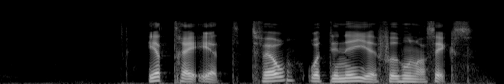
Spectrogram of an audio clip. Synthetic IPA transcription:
ɛt̪ʰːɾeːʔɛt̪ʰːv̥oːʔɔt̪ːɪniːʊɧʉ̟ːɦɵnd̪ɾasɛ̰ks

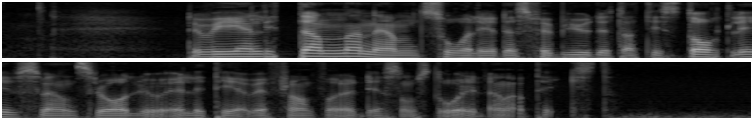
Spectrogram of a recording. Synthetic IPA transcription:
d̪̥ɛvaɾeːnlɪt̪̚d̪ɛnːanɛmnd̪soːleːd̪əsfœɾbjʉ̟ːd̪ət̪at̪ːɪst̪ɑːt̪lɪsvɛnskɾɑːd̪ɪʊ̰ʔɛ̰lːəʈʰeːveːfɾamfœ̰ːɾad̪ɛsɔmst̪o̰ːɾɪ̰d̪ɛ̰nːa̰t̪ʰɛkst̪

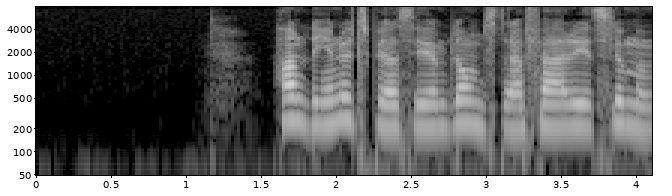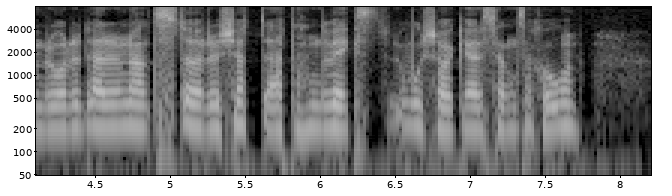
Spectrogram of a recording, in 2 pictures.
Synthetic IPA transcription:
hand̪lɪŋənʉ̟ːt̪speːlasɛjɛnblɔmst̪əɾafæːɾɪɛt̪slɵmːɔmɾoːd̪əd̪æɾɛnalt̪st̪œɾəɕœt̪ːɛːt̪and̪əvɛkst̪uːʂɑːkaɾsɛnsaɧuːn

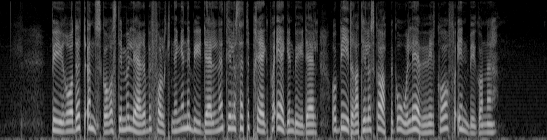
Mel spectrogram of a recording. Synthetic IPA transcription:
b̥yːʁoːd̪ət̪ʰœnskəʁoːst̪ɪmʉleːʁəbəfɔlknɪŋəniːbyːd̪eːln̩ət̪ʰɪloːsɛt̪əpʰʁeːɡpʰoːʔeːɡənbyːd̪eːlʔoːbiːd̪ʁɑːt̪ʰɪloːskɑːpəɡuːəleːʋəʋɪlkʰoːʁfɔʔɪnbʏɡənə

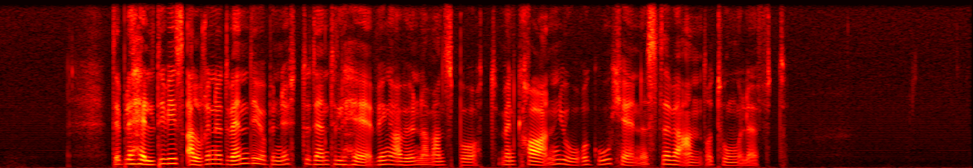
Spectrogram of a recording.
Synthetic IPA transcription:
d̪̥eːbleːɦɛld̪ɪʋiːsɑ̰ld̪ʁɪnœd̪ʋɛnd̪ɪoːbənʏt̪əd̪ɛnt̪ʰɪlheːʋɪŋɑːʋʉnəʋɑnsboːt̪mɛnkʰʁɑːnn̩juːʁəɡuːçeːnʔə̰st̪əʋḛːʔɑ̰nd̪ʁət̪ʰʊŋːə̰lʔœ̰ft̪

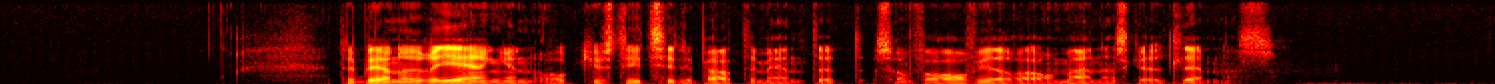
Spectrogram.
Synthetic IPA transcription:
d̪̥ɛblɪɳʉ̟ːɾɛjeːɾɪŋənɔ̰kʰjɵst̪iːt̪sɪd̪ɛpʰaʈəmɛnt̪ət̪sɔmfoːɾɑːvjœːɾaɔmːanːənskaʉ̟ːt̪lɛmna̰s

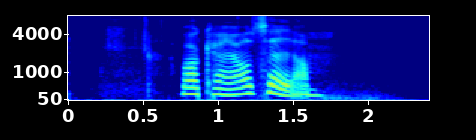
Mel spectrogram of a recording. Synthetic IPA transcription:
vakʰanjɑɡsɛjːa̰

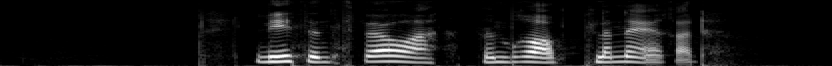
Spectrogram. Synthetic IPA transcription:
liːt̪ənt̪ʰvoːamɛnbɾɑːpʰlaneːɾa̰d̪

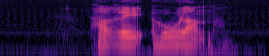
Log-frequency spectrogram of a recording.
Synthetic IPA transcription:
hɑʁɪɦuːlɑ̰n

